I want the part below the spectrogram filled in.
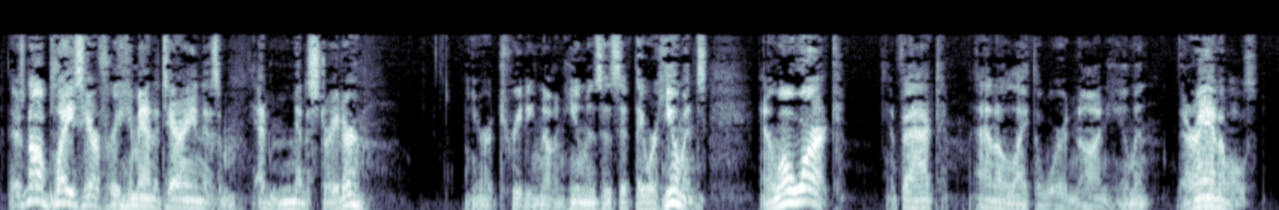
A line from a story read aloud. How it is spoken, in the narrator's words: He continued roughly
